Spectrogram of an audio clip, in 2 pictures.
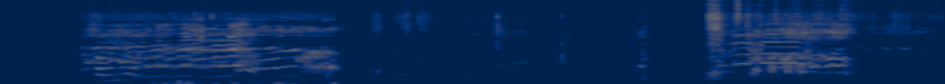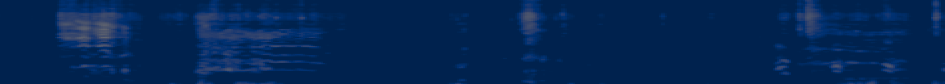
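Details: Sojat bucks raised for the coming Eid on a farm in Indave, Dhule district; loud, shaky bleats of one to two seconds repeat several times with short gaps, and a man's voice is heard briefly.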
